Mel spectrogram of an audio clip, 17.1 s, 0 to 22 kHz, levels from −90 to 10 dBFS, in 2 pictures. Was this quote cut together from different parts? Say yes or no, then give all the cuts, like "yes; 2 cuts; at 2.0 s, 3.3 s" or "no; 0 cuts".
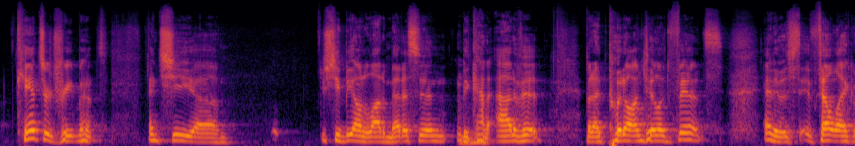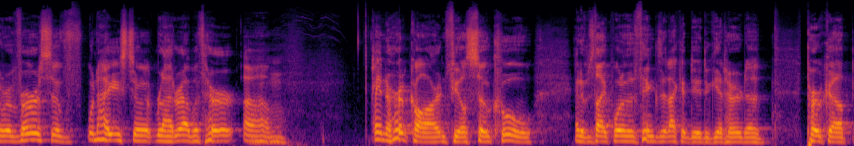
no; 0 cuts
